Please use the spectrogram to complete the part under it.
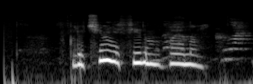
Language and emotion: Russian, sad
